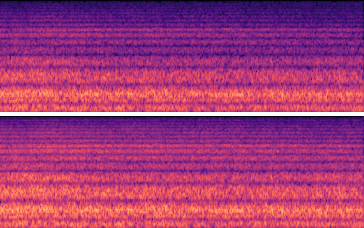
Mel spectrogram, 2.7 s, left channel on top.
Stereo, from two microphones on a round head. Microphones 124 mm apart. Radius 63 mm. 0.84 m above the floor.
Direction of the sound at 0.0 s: 45° right (ahead or behind).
